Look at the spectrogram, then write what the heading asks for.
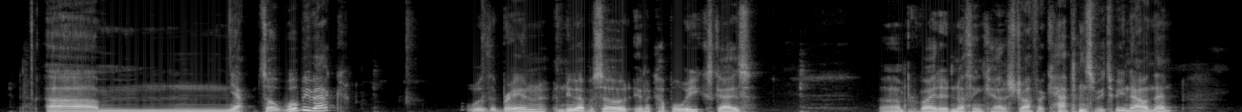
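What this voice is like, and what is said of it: Congested, strained voice. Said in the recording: “my throat is getting gunked up though, and my congestion's getting worse though ... my voice is definitely not sounding as great as it did at the beginning”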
